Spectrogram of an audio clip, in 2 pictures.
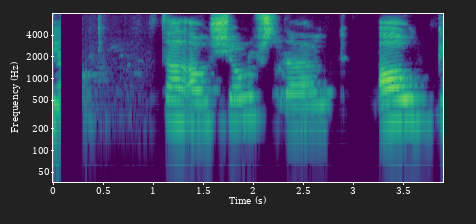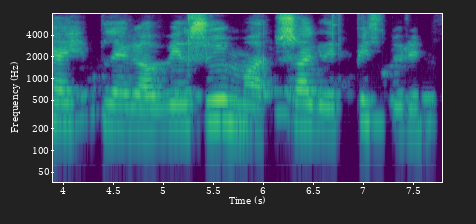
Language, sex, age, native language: Icelandic, male, 11, Icelandic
